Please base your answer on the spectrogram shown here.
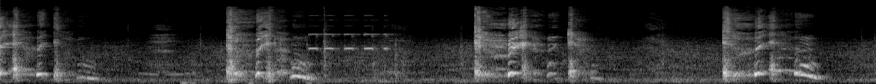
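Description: Repeated bursts of harsh coughing in clusters, some sounding loose, from an adult with cystic fibrosis after breathing in cigarette smoke.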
